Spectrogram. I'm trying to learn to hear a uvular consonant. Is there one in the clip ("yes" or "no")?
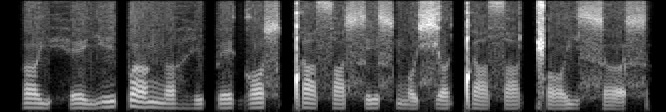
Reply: no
